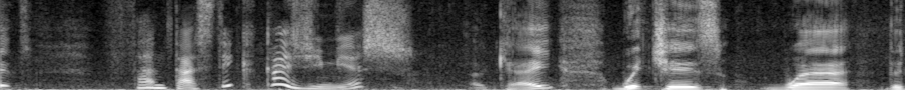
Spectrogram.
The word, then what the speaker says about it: Kazimierz: There's Kazimierz, if I got that anywhere right pronunciation wise. How do you say it? Fantastic, Kazimierz.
